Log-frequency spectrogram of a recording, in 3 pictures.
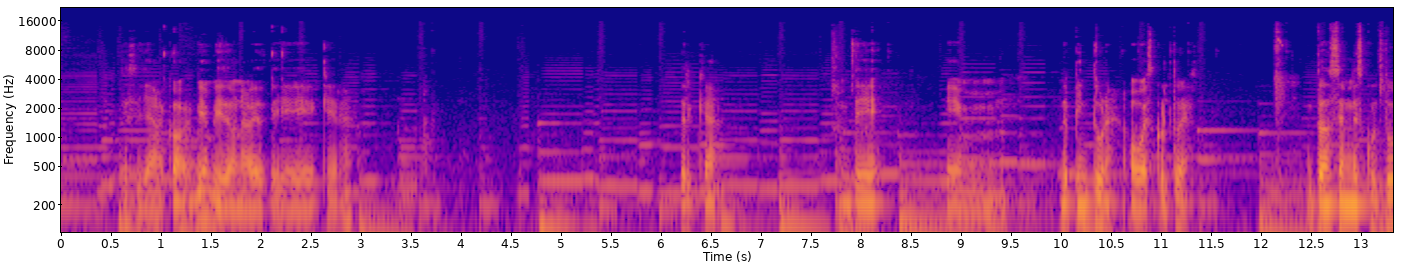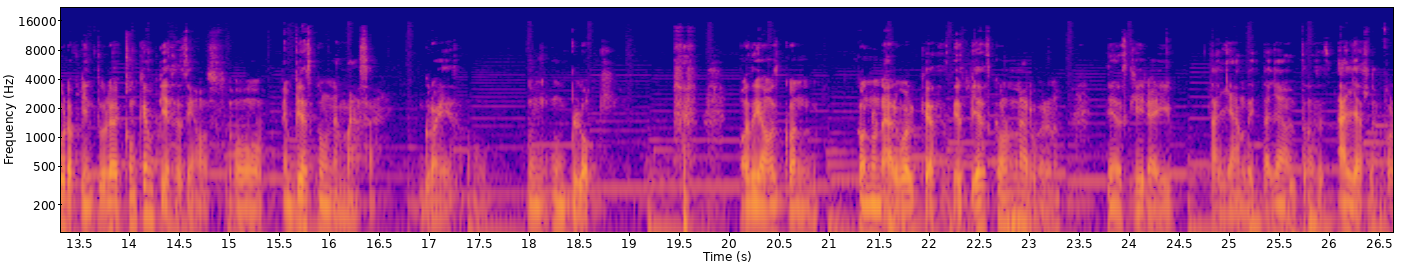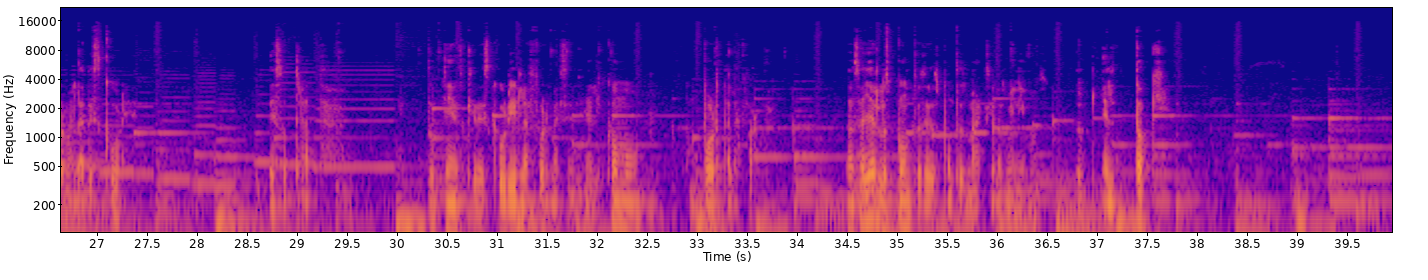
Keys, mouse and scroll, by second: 0.4 shift+click, 1.0 shift+click, 2.1 shift+click, 3.2 shift+click, 3.8-4.3 scroll up 2, 4.6-7.0 drag, 7.2 scroll up 2, 7.6-8.1 scroll down 4, 7.9 Escape, 8.1 scroll up 2, 8.2 scroll down 2, 8.8-9.2 scroll up 1, 10.5-11.2 scroll down 2, 11.4 scroll up 1, 11.5 scroll down 1, 12.0 scroll down 1, 13.0 middle click, 25.9 middle click, 26.7 middle click, 27.6 middle click, 27.9 middle click, 29.6 middle click, 30.1 middle click, 36.4 middle click.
